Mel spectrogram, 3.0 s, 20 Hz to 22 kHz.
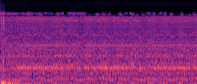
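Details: Mazda RX-8 with two-year-old fuel being replaced, clutch in, cranked in long bursts with cool-down pauses: steady rhythmic cranking that never fires, starter turning more strongly than before; crank no start, cause unconfirmed, starting fluid planned next.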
